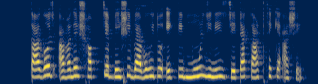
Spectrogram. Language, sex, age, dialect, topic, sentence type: Bengali, female, 18-24, Northern/Varendri, agriculture, statement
